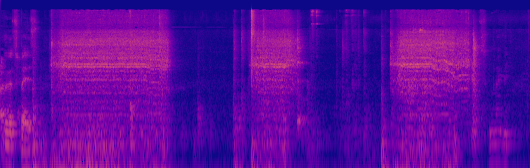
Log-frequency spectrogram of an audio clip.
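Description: A cordless drill whirs in short bursts, driving a screw into a wall.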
